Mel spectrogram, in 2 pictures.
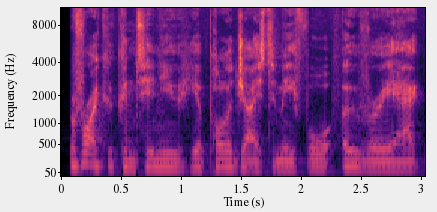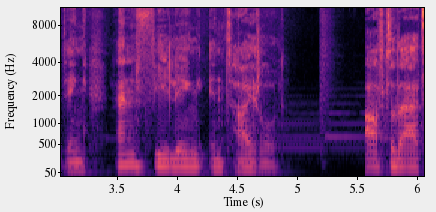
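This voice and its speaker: A man narrates in an informal, conversational way, like a host talking straight to his audience. His voice sits at a medium pitch, with music playing underneath. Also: darkish tone, slightly rough. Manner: informal, direct address to listeners. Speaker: narrator and host of online story videos. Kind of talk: conversational narration of online relationship posts with commentary. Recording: music behind the voice. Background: background music.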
